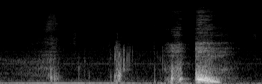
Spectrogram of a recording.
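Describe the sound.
A throat-clearing cough: one loud, harsh burst near the end, preceded by a few faint, short breathy sounds.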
